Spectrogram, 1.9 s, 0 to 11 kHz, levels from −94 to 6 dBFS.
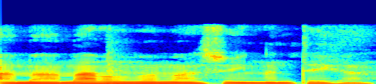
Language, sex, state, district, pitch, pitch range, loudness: Wancho, male, Arunachal Pradesh, Longding, 125 Hz, 120-135 Hz, -14 LUFS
